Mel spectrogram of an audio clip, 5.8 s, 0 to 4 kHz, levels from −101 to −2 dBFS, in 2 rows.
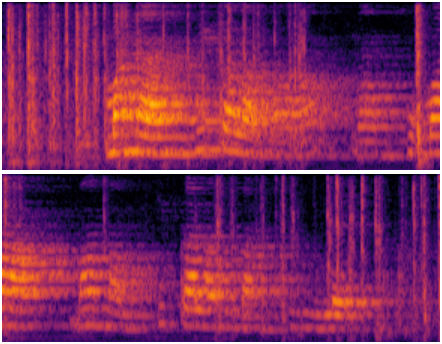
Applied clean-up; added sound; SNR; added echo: none; Typing; 14 dB; reverberation time 1.0 s.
